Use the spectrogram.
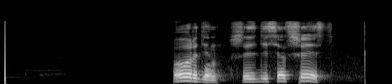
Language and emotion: Russian, positive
